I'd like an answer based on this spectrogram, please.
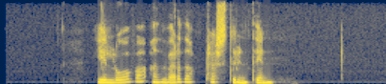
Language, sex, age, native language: Icelandic, female, 20-29, Icelandic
